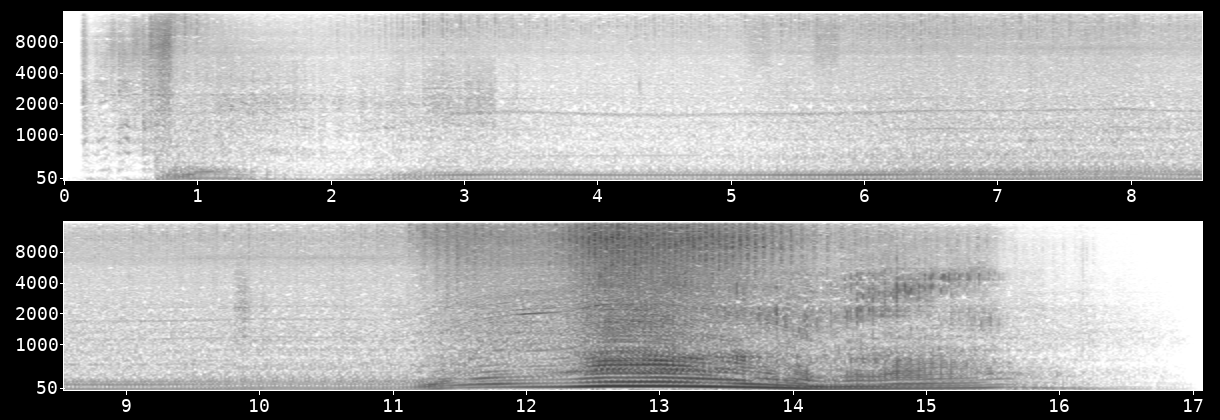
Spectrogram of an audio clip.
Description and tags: Auto motor arrancar/car start engine
Arranque de un auto Neón customizado
drive, motor, car, auto, engine, vehicle, start, automobile, arrancar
